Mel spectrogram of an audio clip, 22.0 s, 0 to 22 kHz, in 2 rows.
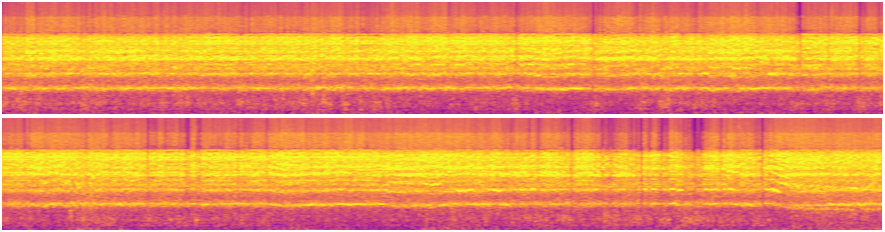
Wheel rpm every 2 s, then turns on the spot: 230, 230, 230, 220, 230, 230, 230, 230, 220, 230, 210.
none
